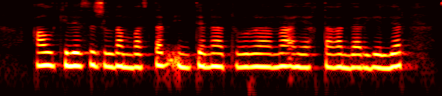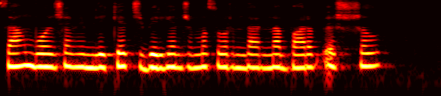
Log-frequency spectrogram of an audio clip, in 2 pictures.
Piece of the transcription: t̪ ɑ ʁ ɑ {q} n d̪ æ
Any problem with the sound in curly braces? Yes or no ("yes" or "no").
yes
